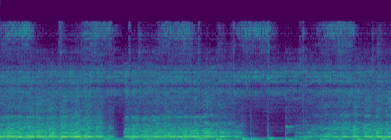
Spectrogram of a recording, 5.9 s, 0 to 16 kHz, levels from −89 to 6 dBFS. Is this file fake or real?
fake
